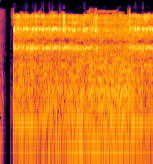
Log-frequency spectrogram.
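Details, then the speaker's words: Car engine serpentine (drive) belt noise: a steady, piercing high squeal over the running engine, typical of a slipping belt. "Tiếng dây cu doa."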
